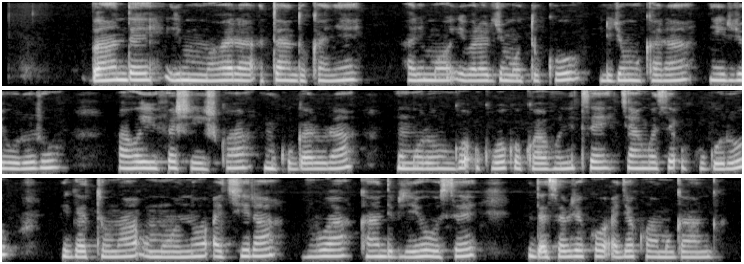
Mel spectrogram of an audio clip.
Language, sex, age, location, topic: Kinyarwanda, female, 18-24, Kigali, health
